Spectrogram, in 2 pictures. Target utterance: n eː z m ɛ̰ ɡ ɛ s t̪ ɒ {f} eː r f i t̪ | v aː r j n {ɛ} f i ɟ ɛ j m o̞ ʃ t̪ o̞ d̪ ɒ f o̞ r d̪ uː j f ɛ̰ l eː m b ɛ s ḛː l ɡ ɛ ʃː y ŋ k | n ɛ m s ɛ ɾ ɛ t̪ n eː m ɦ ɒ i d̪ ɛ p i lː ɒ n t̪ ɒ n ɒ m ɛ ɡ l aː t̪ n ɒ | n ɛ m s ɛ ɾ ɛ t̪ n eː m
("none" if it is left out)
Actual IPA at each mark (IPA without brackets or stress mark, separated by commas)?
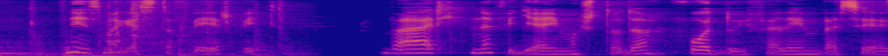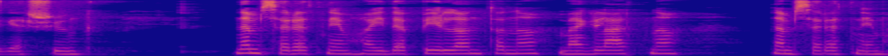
f, ɛ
